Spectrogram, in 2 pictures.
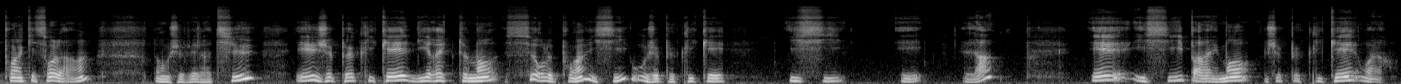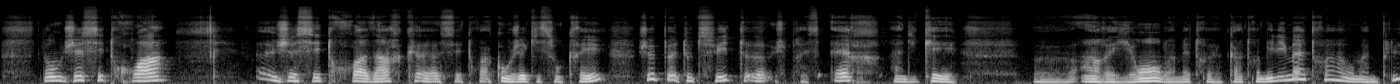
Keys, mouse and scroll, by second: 1.1 click, 1.7 scroll up 2, 5.0 click, 7.6 click, 9.1 click, 12.3 click, 13.6-14.0 scroll up 2, 14.6-15.8 right drag, 19.4 right click, 21.1 click, 22.5 r, 25.9 KP_4, 26.2 KP_Enter.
